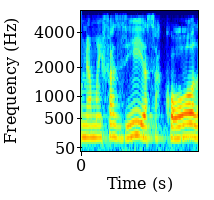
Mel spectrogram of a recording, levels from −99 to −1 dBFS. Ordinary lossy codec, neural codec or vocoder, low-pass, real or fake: none; none; 5.4 kHz; real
